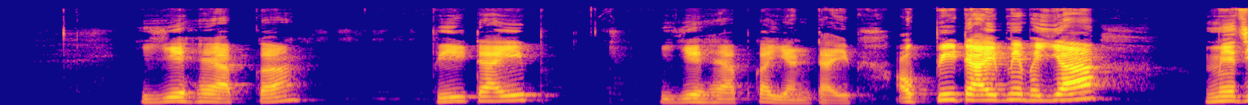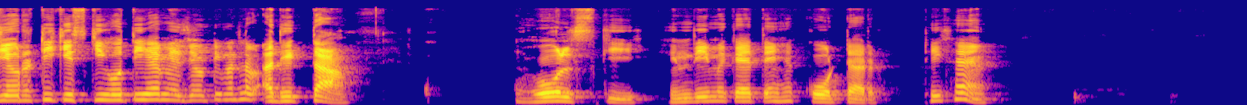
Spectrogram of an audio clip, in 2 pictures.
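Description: A man speaks in a steady teaching manner.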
